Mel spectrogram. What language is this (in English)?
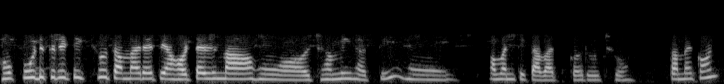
Gujarati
